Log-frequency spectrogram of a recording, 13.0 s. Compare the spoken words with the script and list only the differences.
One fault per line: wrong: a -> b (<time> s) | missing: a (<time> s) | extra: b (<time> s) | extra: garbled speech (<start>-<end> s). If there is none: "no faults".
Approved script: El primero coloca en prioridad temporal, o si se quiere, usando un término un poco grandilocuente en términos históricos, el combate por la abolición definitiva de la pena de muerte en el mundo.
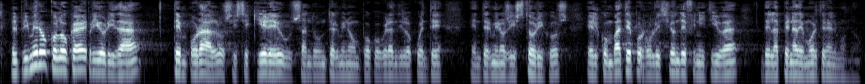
missing: en (1.3 s)
missing: la (9.7 s)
